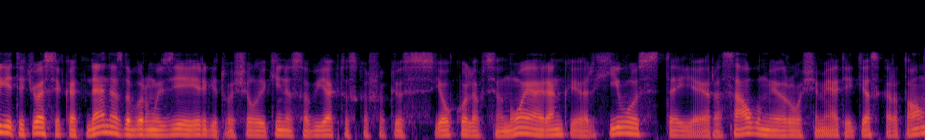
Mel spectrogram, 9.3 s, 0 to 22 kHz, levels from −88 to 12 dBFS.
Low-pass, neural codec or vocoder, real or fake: 5.4 kHz; codec, 16 kHz, 4.8 kbps, FACodec; fake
